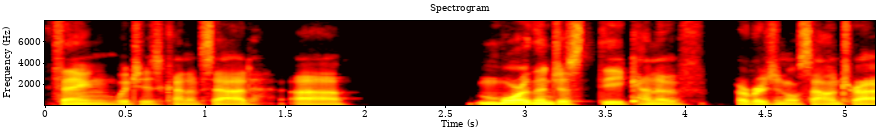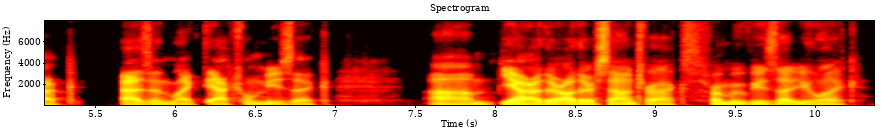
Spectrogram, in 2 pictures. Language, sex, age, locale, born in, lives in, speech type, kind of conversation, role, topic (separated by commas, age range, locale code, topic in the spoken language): English, male, 30-34, en-US, United States, United States, conversation, unstructured, none, Which songs and movies defined your teenage years, and what memories and connections do they hold?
